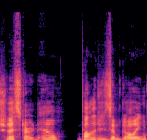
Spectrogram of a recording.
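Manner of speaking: squeaky, very high, jittery, nervous little imp voice. A game narrator voices a small imp calling out from a dark chamber, high-pitched nervous imp voice. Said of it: "A high-pitched, nervous voice calls out".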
